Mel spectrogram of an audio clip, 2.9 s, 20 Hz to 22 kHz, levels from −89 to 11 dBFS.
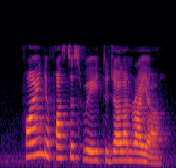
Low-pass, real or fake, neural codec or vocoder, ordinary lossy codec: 7.2 kHz; real; none; none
